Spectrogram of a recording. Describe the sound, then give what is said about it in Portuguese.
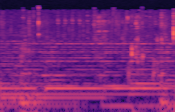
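Someone takes a quick sip of water, with soft wet slurping and swallowing sounds over a steady low background hum. “Peraí, deixa eu tomar um golinho de água.”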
